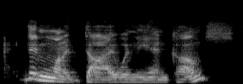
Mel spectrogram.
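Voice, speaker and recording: A man playing a troubled homeless young doomsday poet in a play reading, speaking in a halting, dramatic way. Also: fairly low pitch, big pitch swings, a little hiss or hum. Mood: fearful, urgent. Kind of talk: staged play reading, reciting verse.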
